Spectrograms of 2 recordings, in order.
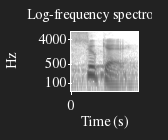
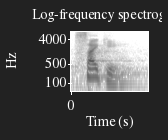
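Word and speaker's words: suke (ψυχή): In the original Greek, this word for life is suke, or we would pronounce it psyche, where we get the word psychology.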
